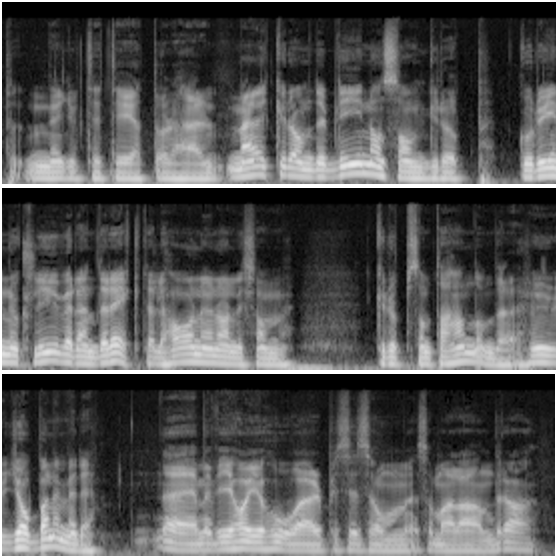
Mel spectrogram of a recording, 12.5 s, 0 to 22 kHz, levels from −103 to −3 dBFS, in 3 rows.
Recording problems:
none

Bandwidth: 15.5 kHz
